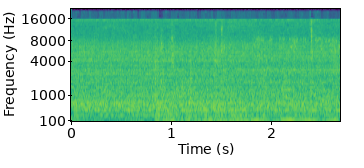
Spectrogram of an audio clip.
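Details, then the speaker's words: Carrier Infinity 96 (58MVB-080) gas furnace in heat mode with four burners, one recently realigned during a PM: the hot surface igniter glows, the gas valve clicks, then a soft whoosh as the burners catch and a steady low rumble of even flame on low stage; normal burner ignition. "now the igniter is glowing so you hear the gas valve click and you'll see the burners"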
